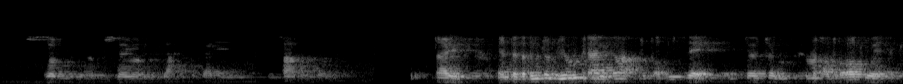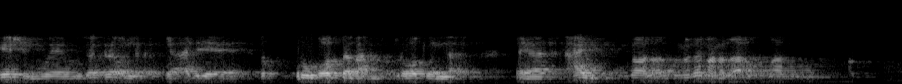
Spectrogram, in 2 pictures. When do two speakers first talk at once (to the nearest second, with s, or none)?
none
